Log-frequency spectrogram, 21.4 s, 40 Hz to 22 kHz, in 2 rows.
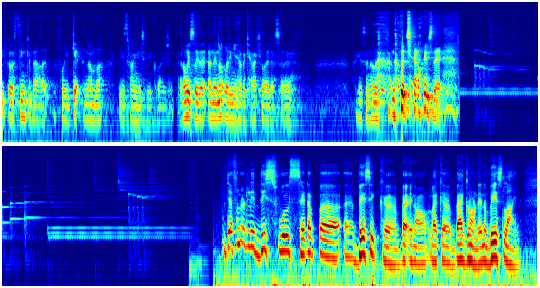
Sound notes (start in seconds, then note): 7.4 laughing; 9.2 smooth piano jazz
